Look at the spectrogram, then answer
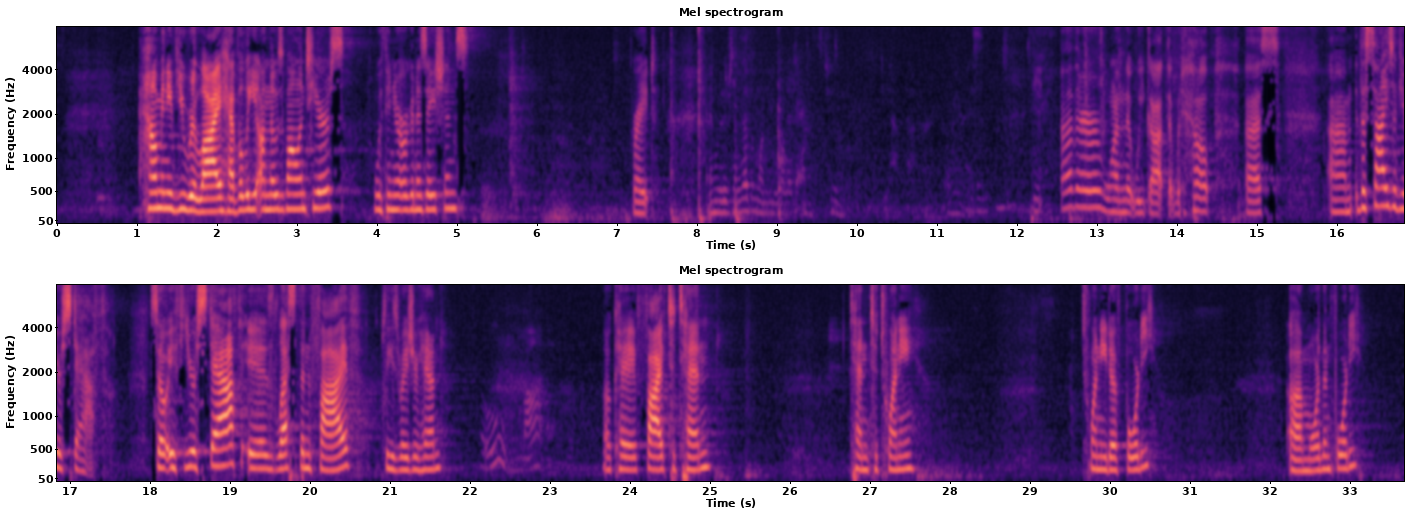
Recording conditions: live audience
